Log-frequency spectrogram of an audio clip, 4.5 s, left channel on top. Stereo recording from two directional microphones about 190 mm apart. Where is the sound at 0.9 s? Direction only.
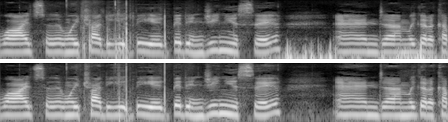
15° right (ahead or behind).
